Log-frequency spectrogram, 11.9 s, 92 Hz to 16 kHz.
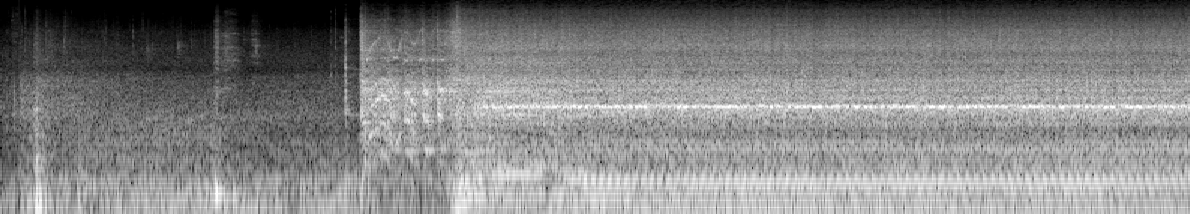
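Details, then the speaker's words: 2020 Dodge Durango R/T 5.7 L Hemi after water pump replacement, first start while refilling coolant: starter whirr, quick catch, then steady smooth idle with even hum, no misses or knocks; normal start and idle. "So good so far. Just gonna let it run for a second."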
